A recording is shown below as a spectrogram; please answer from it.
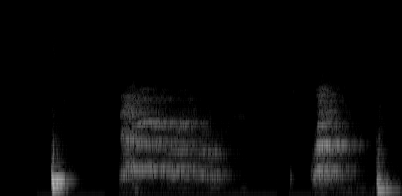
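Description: A dog barking in the background over a video-call line: a short loud bark about half a second in, a longer drawn-out call, and two more short sounds near the end.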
